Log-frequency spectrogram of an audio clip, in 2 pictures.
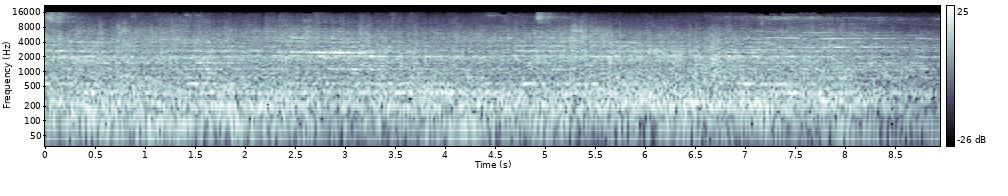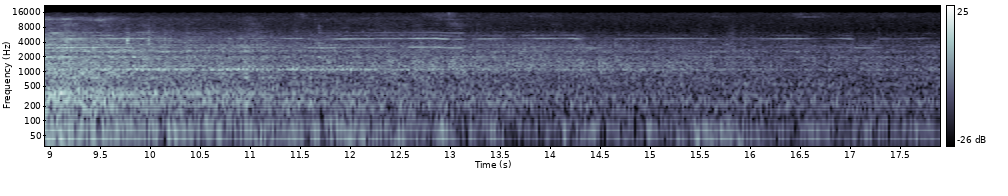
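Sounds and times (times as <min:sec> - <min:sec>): freight train rumbling: 0:00.0 - 0:17.9
high-pitched wheel and rail ringing: 0:00.0 - 0:17.9.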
